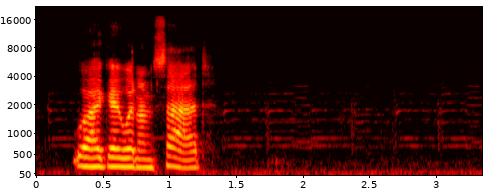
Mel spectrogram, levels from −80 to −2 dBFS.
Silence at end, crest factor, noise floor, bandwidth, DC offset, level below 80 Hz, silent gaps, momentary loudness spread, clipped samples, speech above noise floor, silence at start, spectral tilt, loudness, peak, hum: 2.05 s; 20 dB; -58 dBFS; 17.5 kHz; under 0.1%; -62 dBFS; none; 8 LU; under 0.1%; 32 dB; 0.3 s; -4 dB/octave; -26 LUFS; -10 dBFS; none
